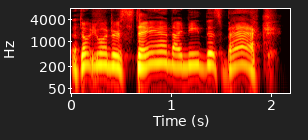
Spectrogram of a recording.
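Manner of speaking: upset, frantic, freaking-out blurt, high-pitched. Retelling a story about a wooden mask, imitating someone freaking out. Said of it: "He's like upset and he's freaking out".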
